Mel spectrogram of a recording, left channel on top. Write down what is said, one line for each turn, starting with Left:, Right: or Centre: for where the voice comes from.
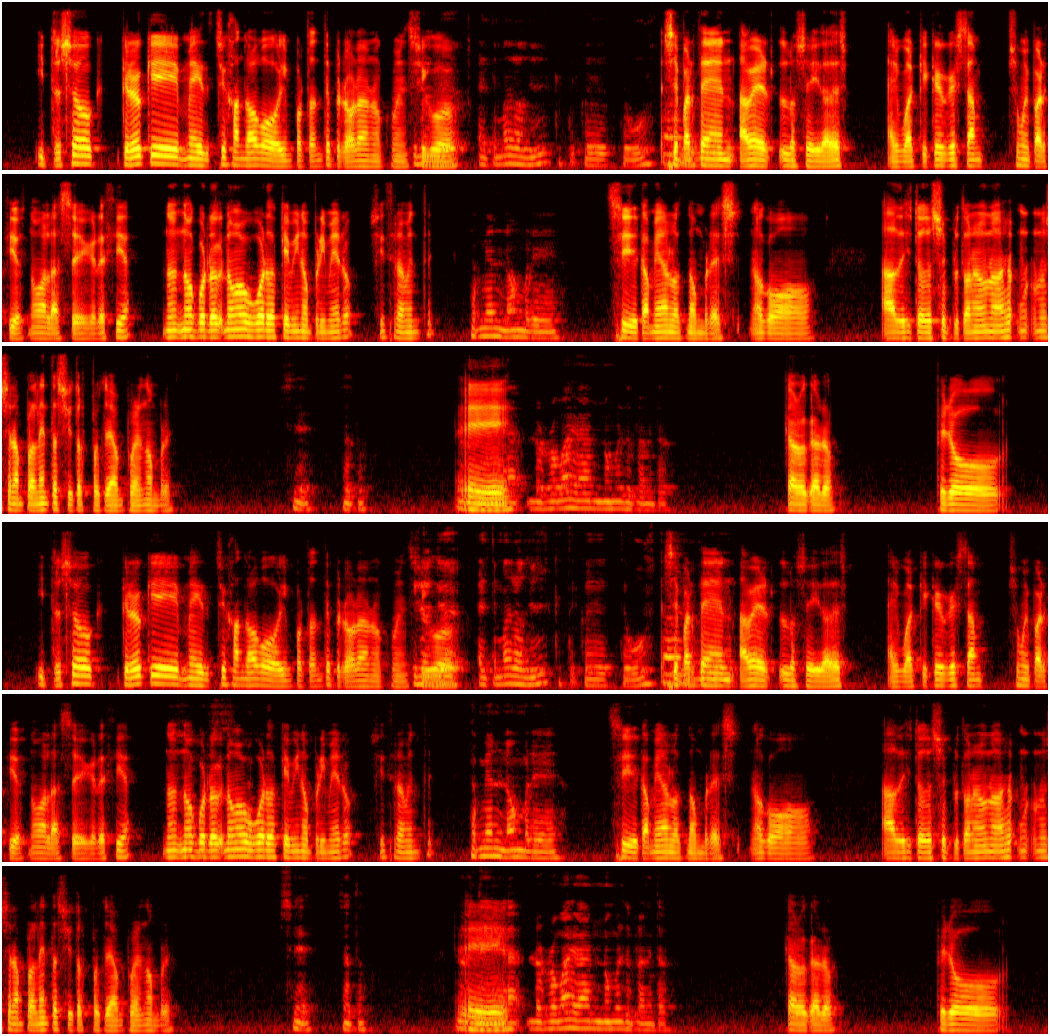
Left: y todo eso, c- creo que me estoy dejando algo importante, pero ahora no consigo.
Right: Y los dios, el tema de los dioses que te, que te gustan,
Left: Se parecen,
Right: los dioses...
Left: a ver, los seguidores, al igual que creo que están, son muy parecidos, ¿no? A las de Grecia. No, no
Right: Sí,
Left: acuerdo,
Right: es-
Left: no me
Right: cam-
Left: acuerdo qué vino primero, sinceramente.
Right: cambia el nombre.
Left: Sí, cambiaron los nombres, ¿no? Como Hades y todo eso, Plutón, unos, unos eran planetas y otros pues le iban por el nombre.
Right: Sí, exacto. Los
Left: Eh,
Right: de ah, los romanos eran nombres de planetas.
Left: claro, claro. Pero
